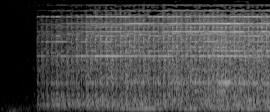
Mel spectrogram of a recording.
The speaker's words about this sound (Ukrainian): цей звук лунав не з екрану. Це будильник у відчиній кишені.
